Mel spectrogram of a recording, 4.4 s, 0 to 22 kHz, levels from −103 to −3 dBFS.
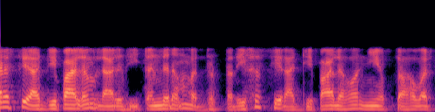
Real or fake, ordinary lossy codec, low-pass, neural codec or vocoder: fake; Opus, 64 kbps; 3.6 kHz; codec, 16 kHz, 2 kbps, FreqCodec, larger model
